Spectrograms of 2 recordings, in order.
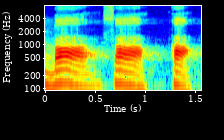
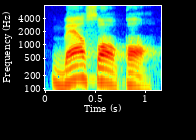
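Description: First: The ba sounds heavy and thick. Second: The ba sounds light, with spread lips. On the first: The speaker calls it wrong. "Don't say ba sa qa" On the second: The speaker calls it right. "Ba, smile on ba"

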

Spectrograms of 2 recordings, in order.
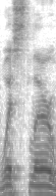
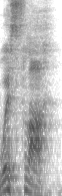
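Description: First: The ending is said with an 'er' sound. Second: The ending is said with an 'ah' sound. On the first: "Instead of" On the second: "I feel like Brits would say"

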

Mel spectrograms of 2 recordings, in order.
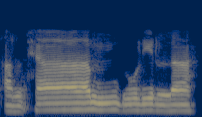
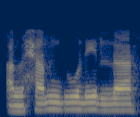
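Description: First: The vowel is stretched to a double beat. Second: The vowel is held for a short beat. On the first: "dibaca dua harokat ... Itu maksudnya terlalu berlebihan" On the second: "kalau dia hanya satu harokat"

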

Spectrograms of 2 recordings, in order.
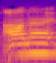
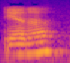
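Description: First: The name is said with a non-American pronunciation. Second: The name is said with an American pronunciation. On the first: The speaker calls it wrong. "It's not Anna" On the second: The speaker calls it right. "in the US, ... it's Anna"

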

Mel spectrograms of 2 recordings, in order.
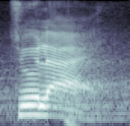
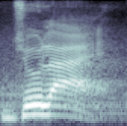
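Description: No difference in how they are said.

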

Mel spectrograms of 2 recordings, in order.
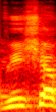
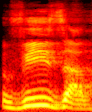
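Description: First: It is pronounced with Bengali sounds. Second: It is pronounced with Italian sounds. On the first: "মানে ভিসা বলি বাংলাদেশে" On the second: "এটাকে ইতালিতে আমরা বলবো ভিসা"

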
